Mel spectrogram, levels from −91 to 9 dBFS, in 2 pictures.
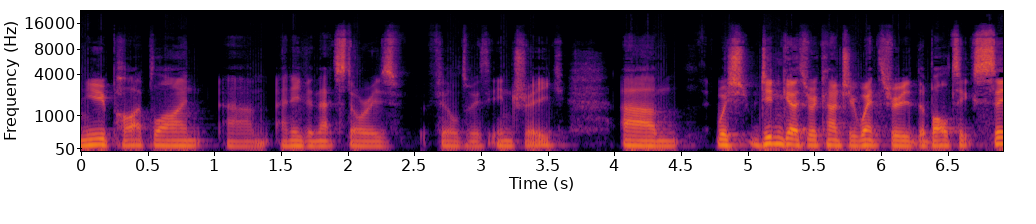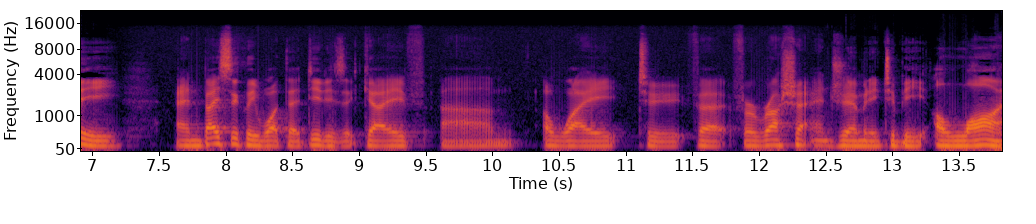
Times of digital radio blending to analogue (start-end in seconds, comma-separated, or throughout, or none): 7.00-12.73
